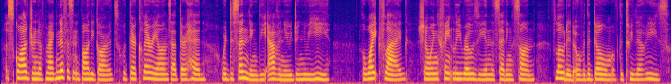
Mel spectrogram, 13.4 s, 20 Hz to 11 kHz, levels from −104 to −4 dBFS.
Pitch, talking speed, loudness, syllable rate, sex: 210 Hz, 155 wpm, -18 LUFS, 4.8 syllables/s, female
